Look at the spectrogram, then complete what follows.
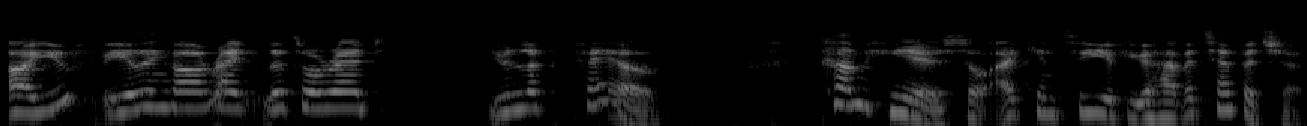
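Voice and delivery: put-on high and soft, worried old lady; gentle concerned granny. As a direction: soothe her quietly. Grandmother voiced softly.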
